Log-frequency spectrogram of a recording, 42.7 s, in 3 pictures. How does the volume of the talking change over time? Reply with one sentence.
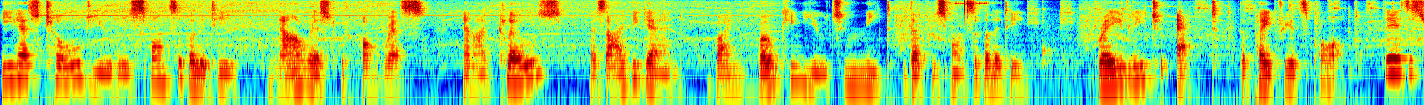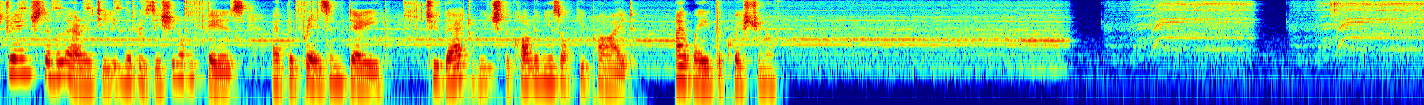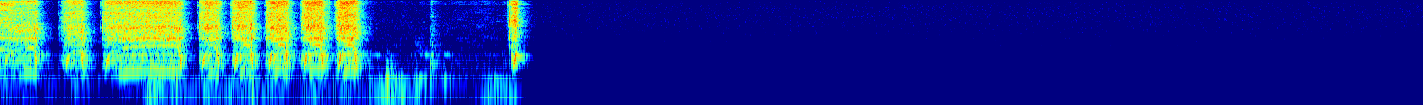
The loudness of the talking stays about the same.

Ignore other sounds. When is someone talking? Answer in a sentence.
The talking can be heard from 0.0 to 10.2 s and from 10.8 to 22.0 s.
